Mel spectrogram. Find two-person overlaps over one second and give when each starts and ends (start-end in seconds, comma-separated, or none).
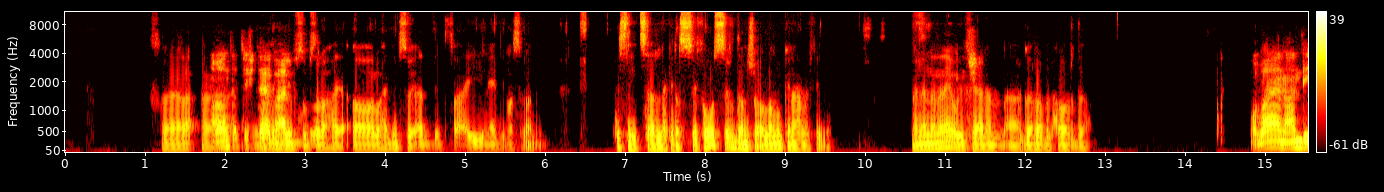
1.8-3.3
